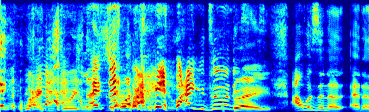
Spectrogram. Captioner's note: laughs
